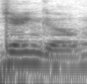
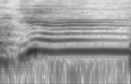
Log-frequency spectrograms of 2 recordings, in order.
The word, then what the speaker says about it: Django: Yeah, like Django. What am I thinking? All right. So Django! – The D is silent.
